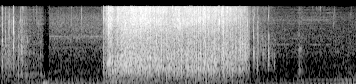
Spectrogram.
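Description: Crisp flakes crunch under a car tyre.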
